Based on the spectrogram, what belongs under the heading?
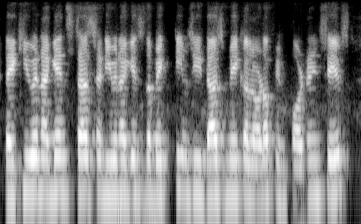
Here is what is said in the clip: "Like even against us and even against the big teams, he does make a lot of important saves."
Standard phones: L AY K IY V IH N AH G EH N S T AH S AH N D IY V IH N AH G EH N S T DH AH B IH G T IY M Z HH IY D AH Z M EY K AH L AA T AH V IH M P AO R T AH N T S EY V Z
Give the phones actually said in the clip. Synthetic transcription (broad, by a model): L AY K IY V IH N AH G EH N S T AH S AH N D IY V IH N AH G EH N S T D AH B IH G T IY M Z HH IY D AH Z M EY K AH L AA T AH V IH M P AO R T AH N T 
